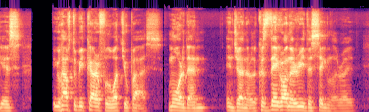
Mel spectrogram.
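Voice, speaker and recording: Speaking at a fairly quick pace with a Slovene accent, a man keeps a medium pitch and fairly even intonation on a very clean recording with a silent background. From Slovenia, near Austrian border. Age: 30s. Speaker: Magic card game streamer. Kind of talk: casual interview.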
